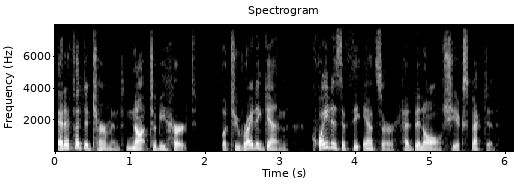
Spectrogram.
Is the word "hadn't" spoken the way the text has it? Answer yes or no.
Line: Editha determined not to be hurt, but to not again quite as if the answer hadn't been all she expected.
no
